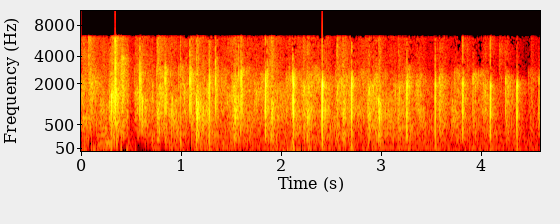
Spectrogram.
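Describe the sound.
A round of applause at a business association event, with many crisp, separate claps rising and falling in uneven bursts at a moderate level.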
